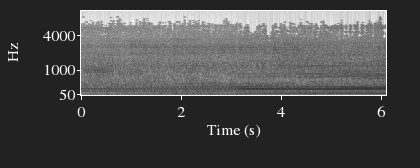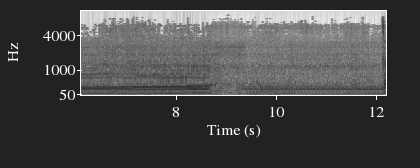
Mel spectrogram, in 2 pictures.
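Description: A car engine labours steadily on the mountain road to Babusar Pass, droning under load with little power, then briefly dips near the end as the gear changes before the strain resumes.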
